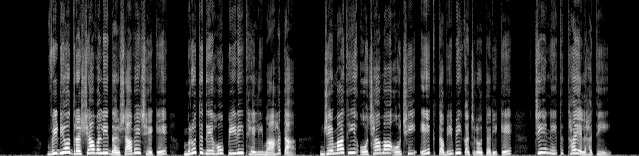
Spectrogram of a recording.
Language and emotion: Gujarati, neutral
